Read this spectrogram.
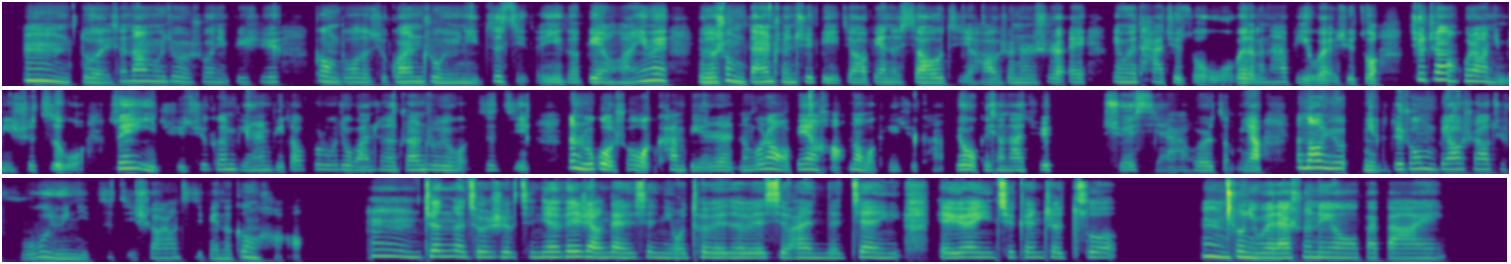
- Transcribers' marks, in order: "于" said as "模"; "与其" said as "以渠"
- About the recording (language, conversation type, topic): Chinese, advice, 我总是容易被消极比较影响情绪，该怎么做才能不让心情受影响？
